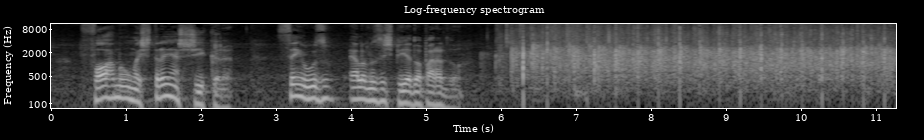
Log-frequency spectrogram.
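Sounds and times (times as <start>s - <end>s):
speech: 0.6s - 2.5s, 3.2s - 6.1s
audience clapping: 5.7s - 11.2s.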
